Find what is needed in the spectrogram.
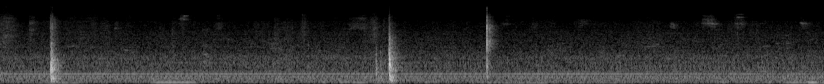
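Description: Books being handled on a bookshelf: three sharp knocks, one about half a second in and two more around four and five seconds in, over a steady hum.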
